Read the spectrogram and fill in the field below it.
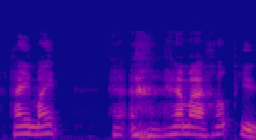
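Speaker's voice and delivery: slow, drawn-out put-on New Zealand accent. Retelling what the kid at Macca's said, in a New Zealand accent imitation. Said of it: "And I've lost the accent".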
